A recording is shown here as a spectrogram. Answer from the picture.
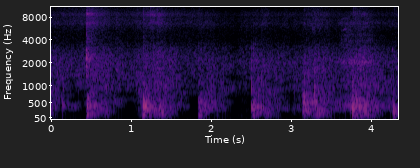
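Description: Faint, evenly paced footsteps, about six steps at roughly one and a half a second, on a floor laid with protective paper.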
